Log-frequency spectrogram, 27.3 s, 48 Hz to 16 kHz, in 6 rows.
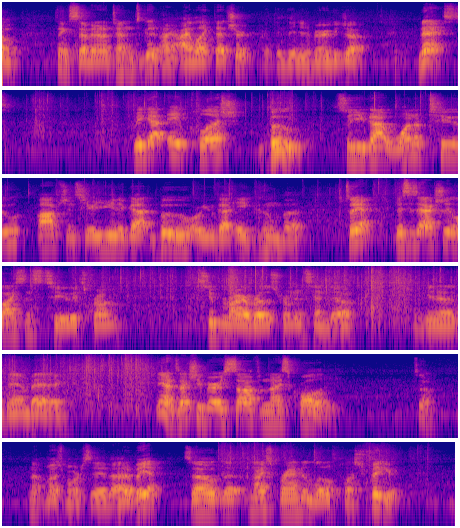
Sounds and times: Speech: 0.0s - 4.7s, 5.8s - 14.9s, 15.6s - 17.2s, 17.8s - 18.9s, 19.8s - 21.7s, 22.4s - 26.8s.

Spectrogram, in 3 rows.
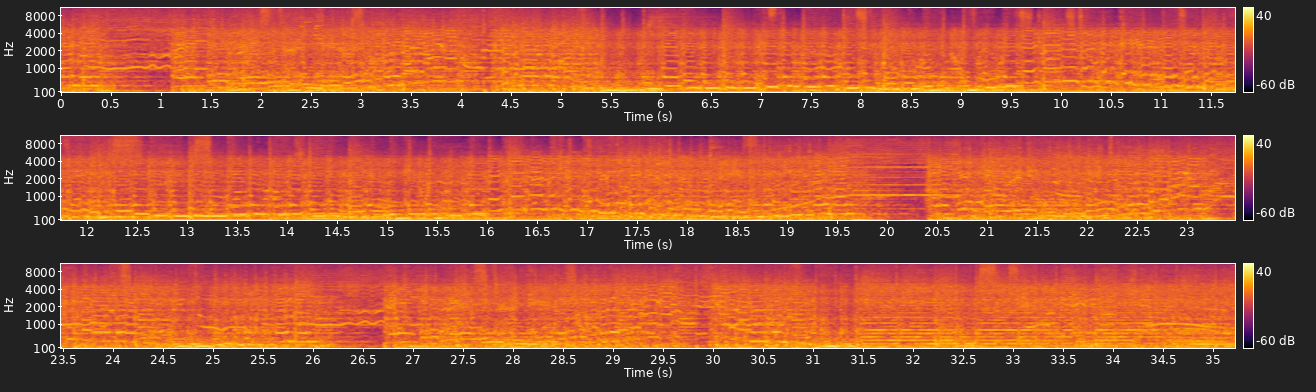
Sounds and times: Guitar: 0.0s - 35.2s
Heavy metal: 0.0s - 35.2s.

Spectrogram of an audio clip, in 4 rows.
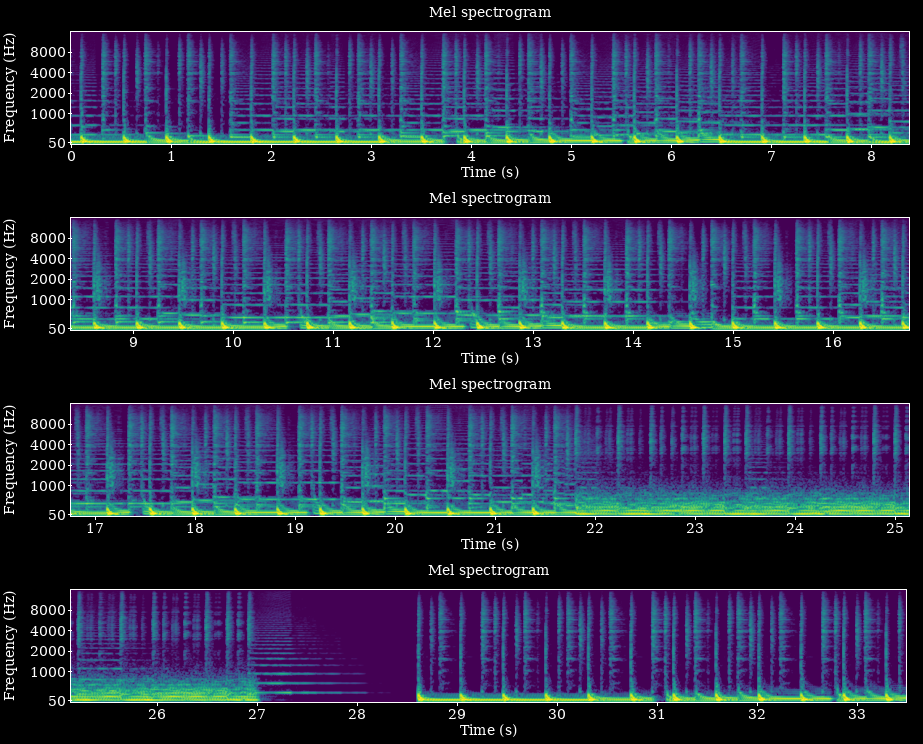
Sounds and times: Music: 0.0s - 33.4s.

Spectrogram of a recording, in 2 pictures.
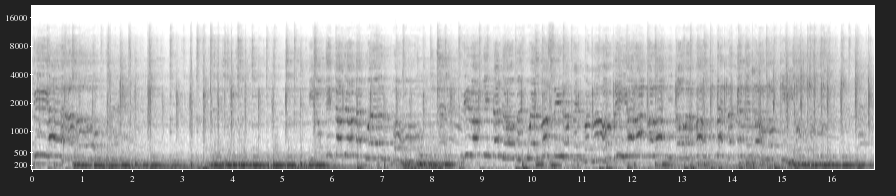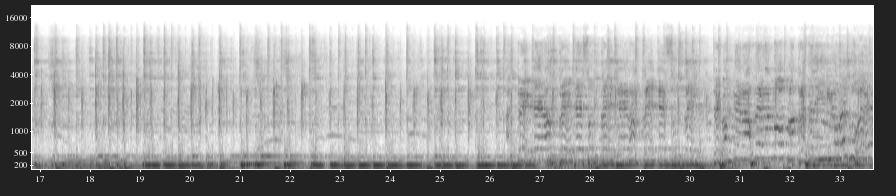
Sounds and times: Acoustic guitar: 0.0s - 33.6s
Flamenco: 0.0s - 33.6s
Singing: 26.4s - 33.6s.

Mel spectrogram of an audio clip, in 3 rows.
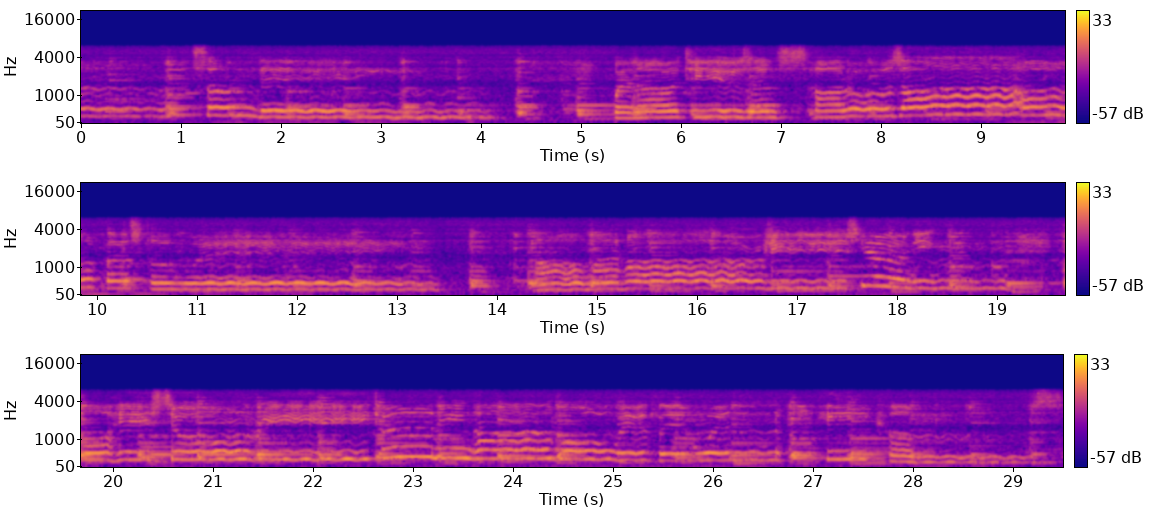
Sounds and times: Ukulele: 0.0s - 29.5s.

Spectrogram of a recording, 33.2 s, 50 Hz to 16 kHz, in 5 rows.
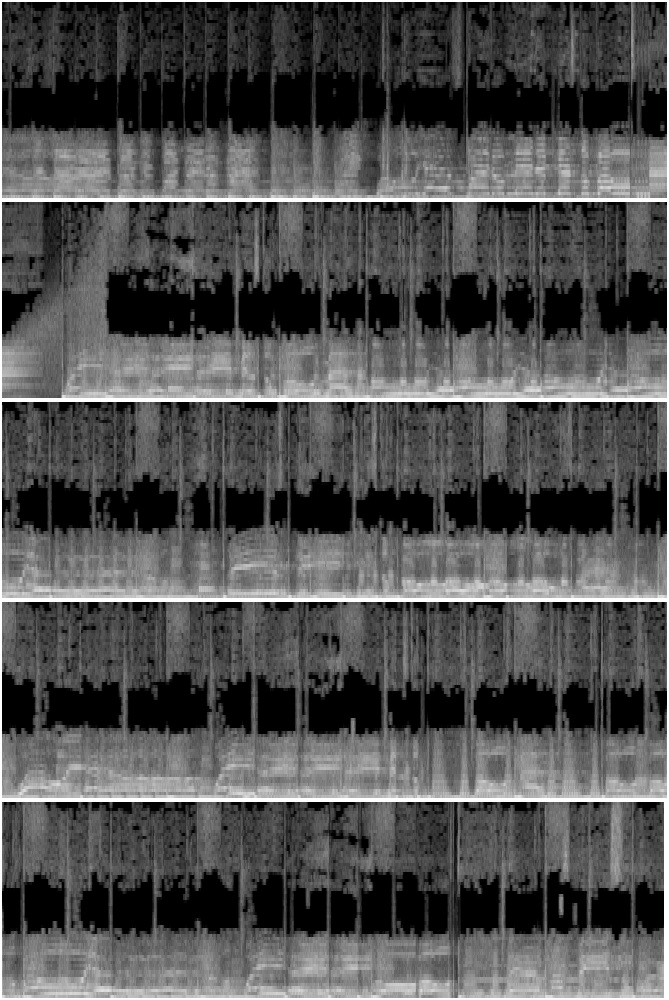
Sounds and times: Dubstep: 3.8s - 33.2s.

